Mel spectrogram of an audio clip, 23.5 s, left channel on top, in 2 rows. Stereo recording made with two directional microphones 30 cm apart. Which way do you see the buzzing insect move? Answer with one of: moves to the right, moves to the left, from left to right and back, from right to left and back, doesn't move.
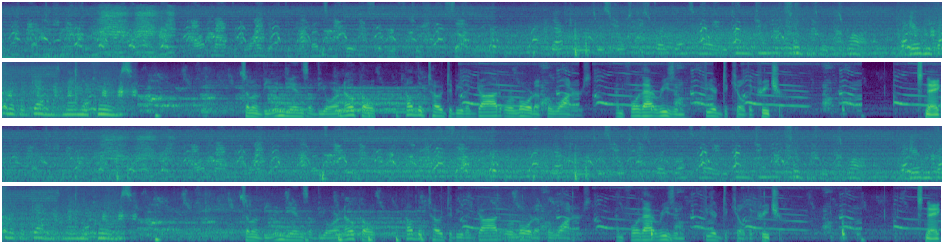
from right to left and back.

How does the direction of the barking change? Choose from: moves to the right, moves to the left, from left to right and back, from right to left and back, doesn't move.
from left to right and back.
